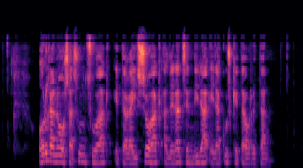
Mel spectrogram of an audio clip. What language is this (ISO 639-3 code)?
eus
